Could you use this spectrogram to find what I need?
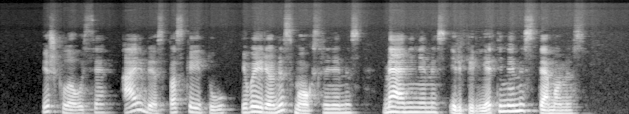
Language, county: Lithuanian, Vilnius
